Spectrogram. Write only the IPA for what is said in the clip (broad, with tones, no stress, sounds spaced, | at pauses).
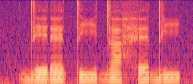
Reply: d e˧ ɾ ɛ˧ t i˧ d a˧ h ɛ˧ d i˦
